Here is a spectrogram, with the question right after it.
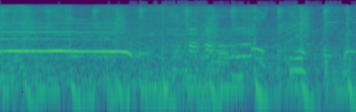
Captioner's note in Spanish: Gritos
